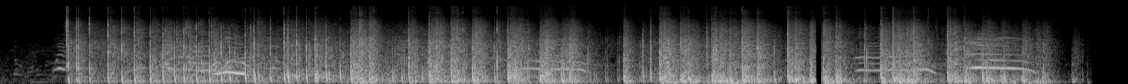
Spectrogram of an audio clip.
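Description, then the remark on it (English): Rapid, continuous bursts of fireworks set off at a house on the 4th of July crackle and bang for about ten seconds, a dense, loud barrage with occasional whistling tones, and voices faintly audible beneath the explosions. “when Chief Keef almost blew up his own house playing with fireworks on the 4th of July? Well, here's the video.”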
